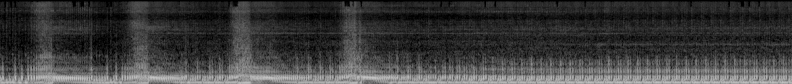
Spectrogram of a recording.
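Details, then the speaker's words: WPB Beast 190 Welsh pit bike, Zongshen 190cc 5-speed, after fitting a new Nibbi 28mm carb with air and fuel screws roughly set, run outside; four sharp throttle blips then a steady, even idle, crisp and snappy; not yet ridden; normal engine running and revving. "It sounds ferocious and snappy, but I can't make any judgments right now on what adjustments need doing until it's been ridden really."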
